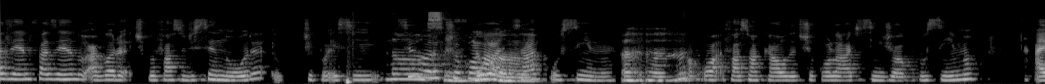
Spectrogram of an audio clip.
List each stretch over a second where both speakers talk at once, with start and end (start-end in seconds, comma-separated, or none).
3.8-5.4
